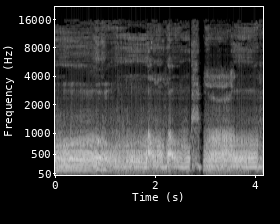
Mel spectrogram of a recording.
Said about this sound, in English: Koalas are super cute, so you'd think they'd sound cute too, right? Yeah! Wrong. Baby koalas do make funny, cute, squeaking sounds, but adult male koalas make deep grunts and groans and will bellow loudly in order to scare away other males.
